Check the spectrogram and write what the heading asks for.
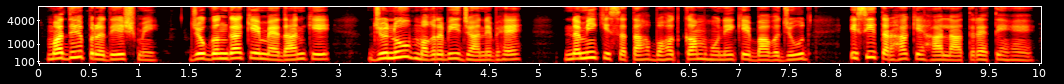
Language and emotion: Urdu, neutral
